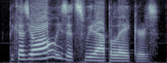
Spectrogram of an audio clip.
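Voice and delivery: very high innocent pony voice; sing-song and innocent, way up; Derpy, innocent. Acted. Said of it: "Derpy said, smiling innocently".

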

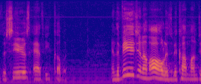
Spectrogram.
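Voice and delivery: measured, solemn reading of the verse; formal Bible reading; scripture reading. Real, not acted. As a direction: read it out to the church.

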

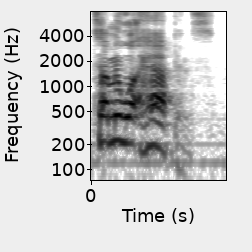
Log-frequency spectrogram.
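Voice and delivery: ordinary delivery

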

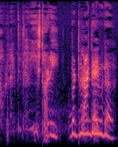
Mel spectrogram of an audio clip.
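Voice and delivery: whisper. Pretend. Kid whispers a story opener.

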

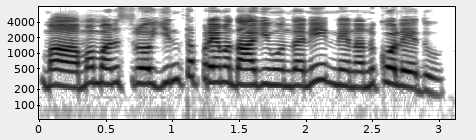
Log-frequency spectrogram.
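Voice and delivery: son breaking down, mild acted tears; understated tearful remorse; regretful weeping. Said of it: "ఏడుస్తూ".

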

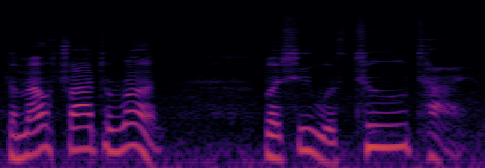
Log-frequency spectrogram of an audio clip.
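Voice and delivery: lively storybook narration, drawn out; reading to children. A narrator's reading. Reading a picture book aloud to children at story time. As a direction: read it aloud to a room of kids.

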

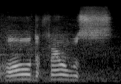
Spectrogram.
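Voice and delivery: normal talking voice

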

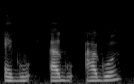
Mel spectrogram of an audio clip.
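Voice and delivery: "Egu-, agu-, agua?" tried out syllable by syllable, questioning; unsure pronunciation. Real, not acted. Reader tries aloud to pronounce ague, unsure. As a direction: fumble for the right sound of ague. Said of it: "I never know how to pronounce that word".

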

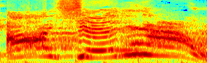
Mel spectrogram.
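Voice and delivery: high, drawn-out scream of refusal; childish tantrum shriek. Acted. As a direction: scream it slowly, digging in. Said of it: "Jeffy, stop screaming".

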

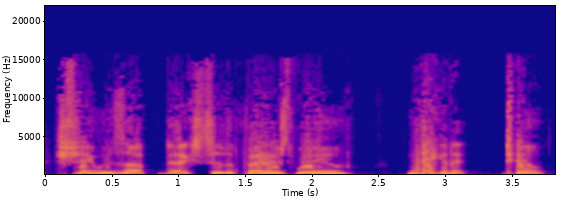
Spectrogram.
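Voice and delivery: comic quoting. Retold or imitated. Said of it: "He's like".

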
